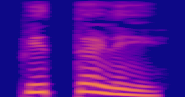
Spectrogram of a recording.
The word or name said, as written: ಪಾತಾಳಿ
